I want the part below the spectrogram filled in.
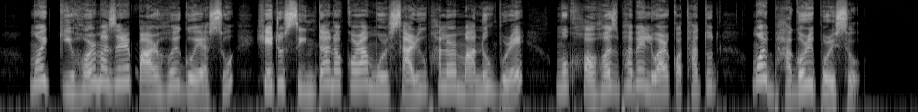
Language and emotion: Assamese, angry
